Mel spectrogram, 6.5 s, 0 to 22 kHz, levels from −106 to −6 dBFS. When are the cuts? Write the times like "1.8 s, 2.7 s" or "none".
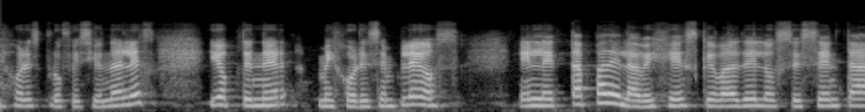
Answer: none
